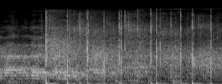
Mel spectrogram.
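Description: A church congregation applauding during a service, sharp irregular hand claps growing denser over a murmur of voices and room noise.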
